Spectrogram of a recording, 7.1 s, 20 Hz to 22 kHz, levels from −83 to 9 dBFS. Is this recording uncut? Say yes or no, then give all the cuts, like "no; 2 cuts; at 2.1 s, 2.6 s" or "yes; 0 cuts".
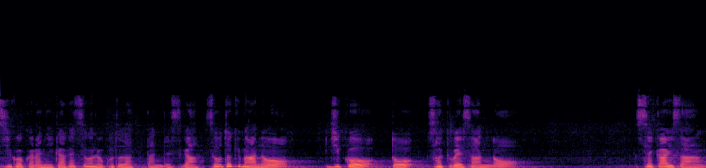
no; 1 cut; at 2.0 s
